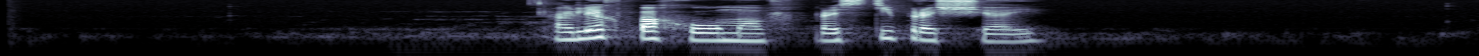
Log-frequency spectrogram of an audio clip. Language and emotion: Russian, neutral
